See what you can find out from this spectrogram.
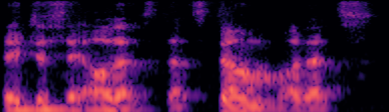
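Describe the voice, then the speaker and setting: Male radio co-host, low register, casual and conversational, halting as he works through his thoughts. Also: a crowd in the background. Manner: halting, thinking aloud. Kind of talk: casual chat.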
